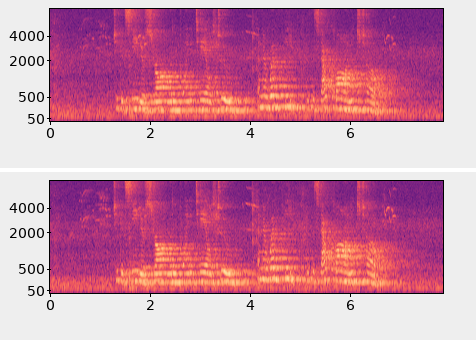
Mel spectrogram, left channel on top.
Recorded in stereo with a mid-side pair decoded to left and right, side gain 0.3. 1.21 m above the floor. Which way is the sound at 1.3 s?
40° right.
